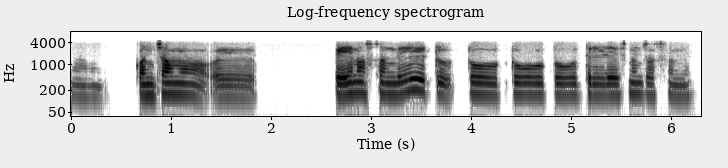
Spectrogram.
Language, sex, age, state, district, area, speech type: Telugu, male, 18-30, Telangana, Vikarabad, urban, conversation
